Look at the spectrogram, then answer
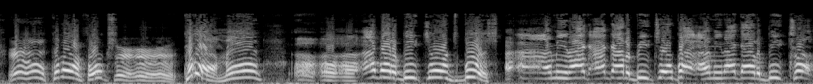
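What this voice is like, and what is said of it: Imitates another person's voice. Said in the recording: “my Biden impersonation.”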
